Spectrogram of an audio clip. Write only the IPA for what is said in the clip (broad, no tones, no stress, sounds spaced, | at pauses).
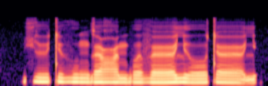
ç ʉː t ʉ v u ŋ ɡ œ ʕ œ m b o ə̯ v œː lʲ oː t œː lʲ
